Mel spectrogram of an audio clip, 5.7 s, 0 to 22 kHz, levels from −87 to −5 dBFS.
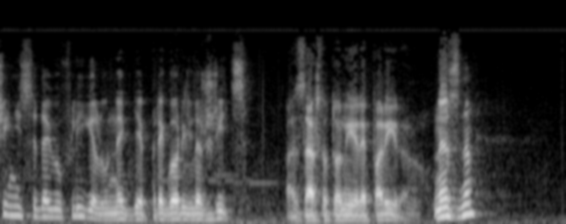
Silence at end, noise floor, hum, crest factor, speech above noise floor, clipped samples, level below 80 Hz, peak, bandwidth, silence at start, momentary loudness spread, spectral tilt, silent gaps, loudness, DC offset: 0.85 s; -57 dBFS; none; 20 dB; 33 dB; under 0.1%; -48 dBFS; -6 dBFS; 13 kHz; 0 s; 11 LU; -6 dB/octave; none; -24 LUFS; under 0.1%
